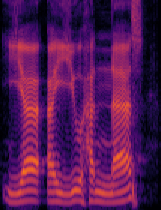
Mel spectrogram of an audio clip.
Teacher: setelah huruf nun terdapat huruf alif ini merupakan ciri-ciri dari Mad Thobi'i dibaca panjang dua kali ketukan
